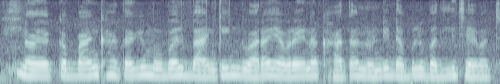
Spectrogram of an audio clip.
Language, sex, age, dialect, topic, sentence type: Telugu, female, 18-24, Central/Coastal, banking, question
